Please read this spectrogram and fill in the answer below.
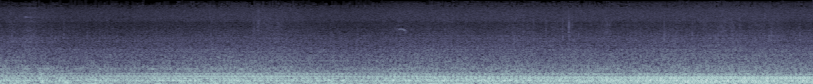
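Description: Pickup truck driving on the road, heard from inside the cab: a steady engine and road drone with a low hum that grows a little louder near the end.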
